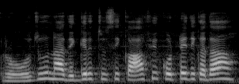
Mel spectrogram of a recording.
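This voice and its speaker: A woman's voice: on the high side, moderate pace, close to an everyday voice. Woman doing a cheerful young schoolgirl sister. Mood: curious. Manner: light, curious. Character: cheerful young female student, sister-in-law.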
